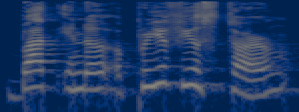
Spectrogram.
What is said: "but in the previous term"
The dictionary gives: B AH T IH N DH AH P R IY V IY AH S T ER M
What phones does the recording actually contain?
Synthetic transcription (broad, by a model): B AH T IH N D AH P R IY F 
